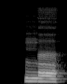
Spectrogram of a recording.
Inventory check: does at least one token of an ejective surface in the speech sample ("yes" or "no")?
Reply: no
